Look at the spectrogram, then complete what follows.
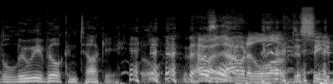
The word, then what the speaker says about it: Louisville: Louisville. That's if you don't say Louisville, it's actually, you said it wrong. It's not Louisville. It's Louisville. Well, you gotta say like there's peanut butter in the back.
